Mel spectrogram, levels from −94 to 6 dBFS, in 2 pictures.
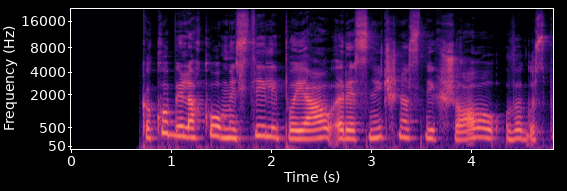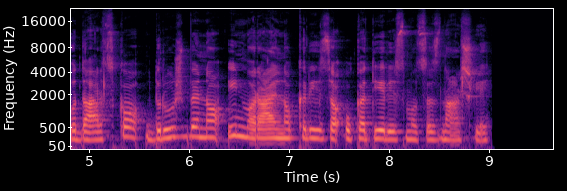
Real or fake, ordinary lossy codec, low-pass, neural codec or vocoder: real; none; none; none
